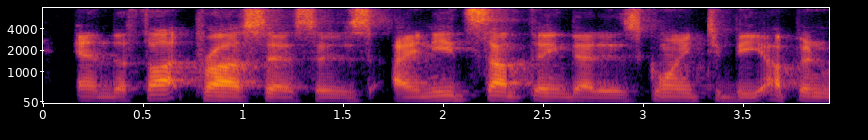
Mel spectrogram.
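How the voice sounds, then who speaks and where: A man in a Boston accent, medium pitch and fairly even intonation. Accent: American, Boston area. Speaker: software product marketing lead. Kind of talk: webinar product presentation.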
